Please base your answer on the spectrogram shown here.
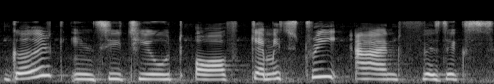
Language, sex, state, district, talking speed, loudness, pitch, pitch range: Hindi, female, Punjab, Fazilka, 75 wpm, -16 LUFS, 240 Hz, 230-260 Hz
